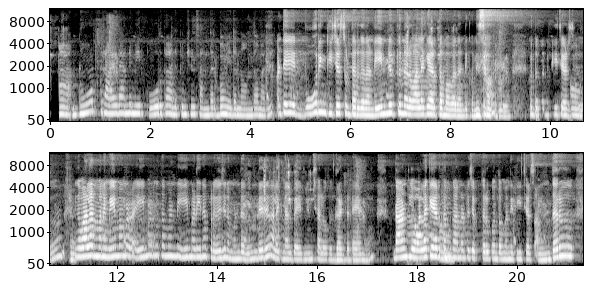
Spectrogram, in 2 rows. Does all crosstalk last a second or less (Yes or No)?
Yes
